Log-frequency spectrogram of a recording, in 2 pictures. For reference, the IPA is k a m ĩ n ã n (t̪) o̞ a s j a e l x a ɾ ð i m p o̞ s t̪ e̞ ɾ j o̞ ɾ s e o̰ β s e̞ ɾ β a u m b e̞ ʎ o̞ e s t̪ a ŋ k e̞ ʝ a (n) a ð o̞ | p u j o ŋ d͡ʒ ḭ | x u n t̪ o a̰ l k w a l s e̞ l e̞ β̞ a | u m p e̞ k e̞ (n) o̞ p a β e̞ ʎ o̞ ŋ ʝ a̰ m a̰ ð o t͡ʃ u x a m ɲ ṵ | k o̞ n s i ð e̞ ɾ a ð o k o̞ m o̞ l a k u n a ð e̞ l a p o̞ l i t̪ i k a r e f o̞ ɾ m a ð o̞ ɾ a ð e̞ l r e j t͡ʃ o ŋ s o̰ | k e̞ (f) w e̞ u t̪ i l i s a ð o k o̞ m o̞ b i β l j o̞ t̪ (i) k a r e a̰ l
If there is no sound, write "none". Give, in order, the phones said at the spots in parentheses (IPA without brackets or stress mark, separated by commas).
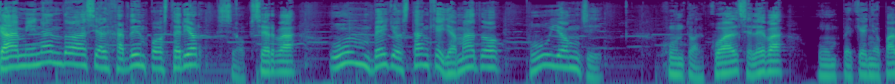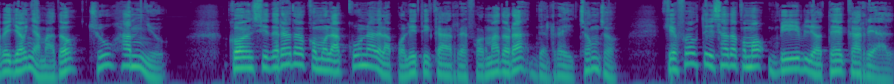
d̪, m, ɲ, f, e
